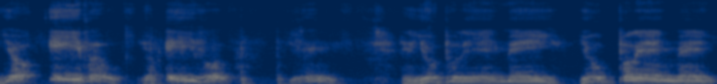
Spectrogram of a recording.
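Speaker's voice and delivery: high, slow, breathy screeching, "you're evil"; mock scream. Neighbour screaming accusations at the narrator, shrill mock. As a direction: squeal it like a hysterical neighbour.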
